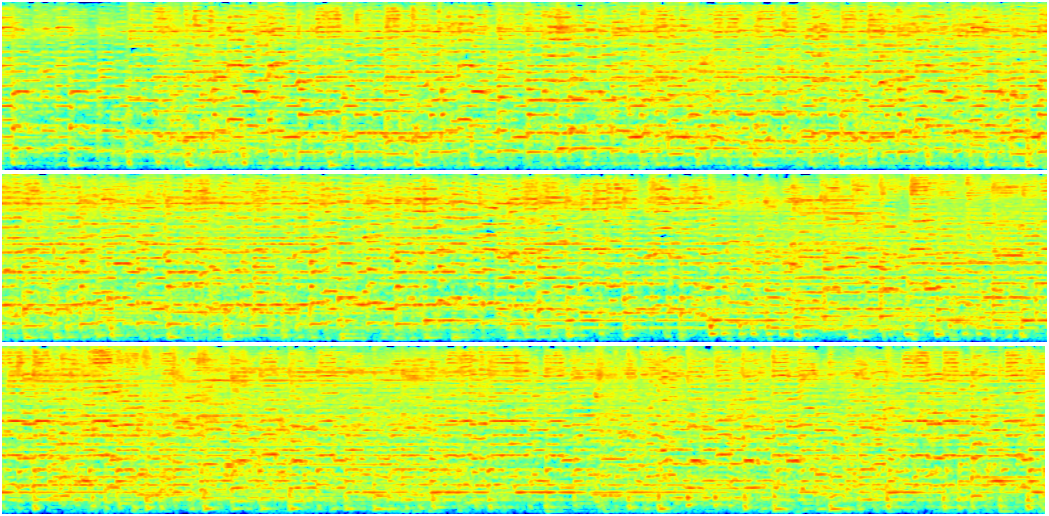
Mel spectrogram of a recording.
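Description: Irish traditional session music led by fiddle, a tune played without a break.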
